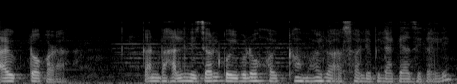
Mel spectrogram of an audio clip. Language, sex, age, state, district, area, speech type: Assamese, female, 45-60, Assam, Sivasagar, urban, spontaneous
